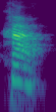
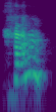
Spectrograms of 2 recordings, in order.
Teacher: Velar, que vai ser o contato da parte superior da língua com o palato mole, ou véu palatino.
